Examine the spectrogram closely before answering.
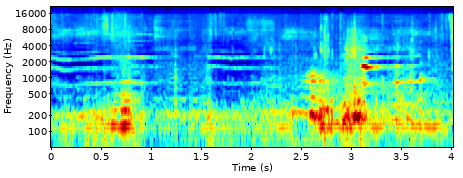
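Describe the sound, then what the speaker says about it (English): Pet cat Hercules meowing indoors, a few drawn-out, quiet, wavering calls spread over several seconds against a soft room background. "The cat is calling."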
